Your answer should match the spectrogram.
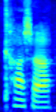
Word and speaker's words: Qatar: Sorry, it's pronounced Qatar.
